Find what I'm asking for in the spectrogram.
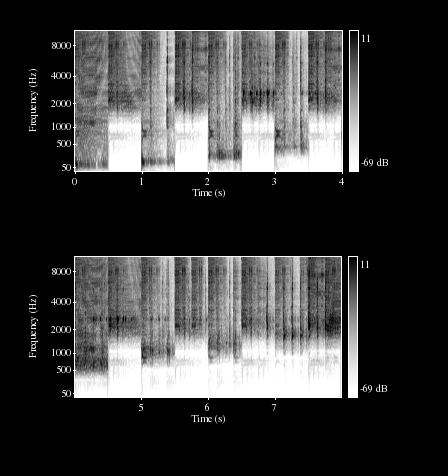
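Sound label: Loop, beats; Sonic Foundry (Sony Creative Software); Esoterik Beatz; Mecan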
